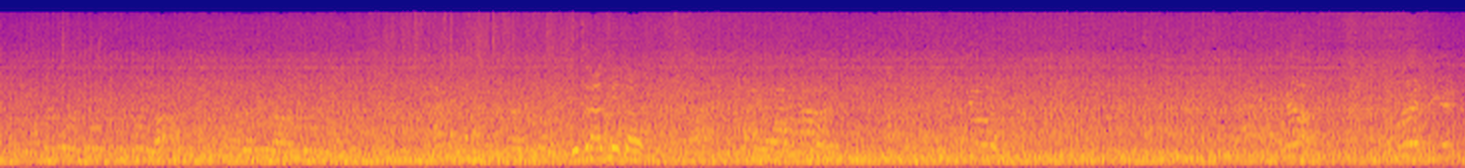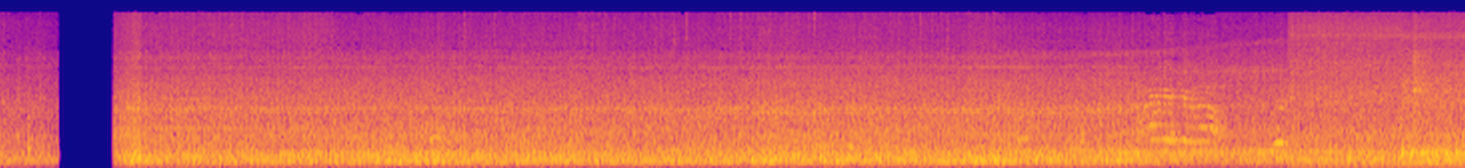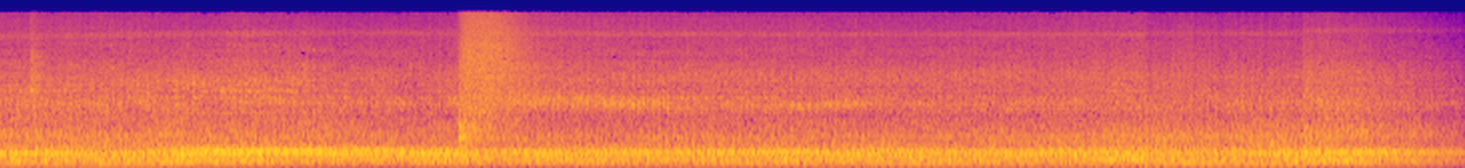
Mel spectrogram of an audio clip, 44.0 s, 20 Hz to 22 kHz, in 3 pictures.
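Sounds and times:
diesel engine running: 0.0 - 15.2, 15.8 - 43.9
short hiss: 33.9 - 34.6.

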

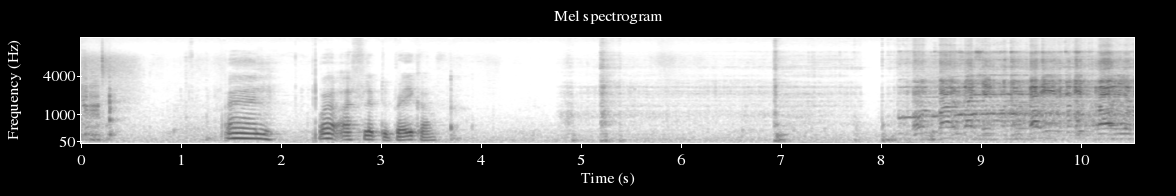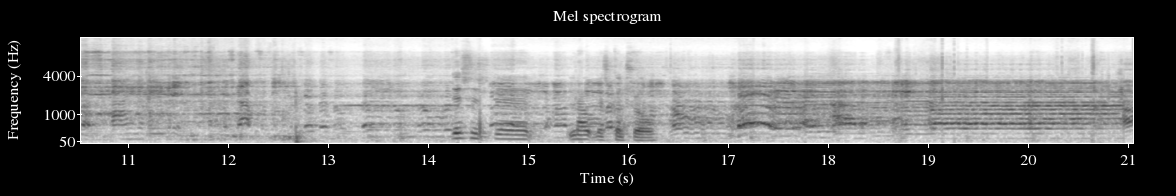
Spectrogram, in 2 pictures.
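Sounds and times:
gramophone music: 8.2 - 21.0.

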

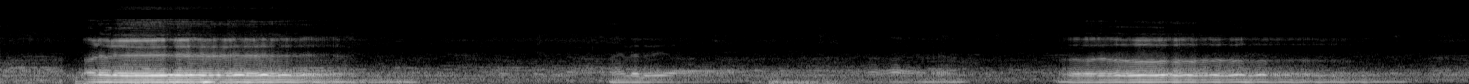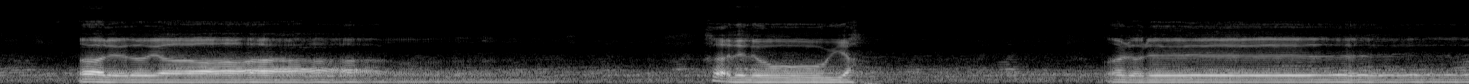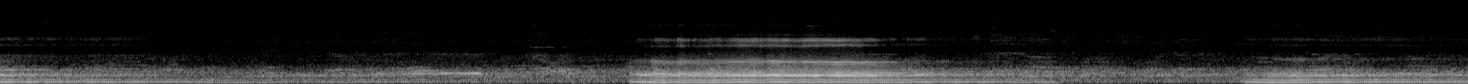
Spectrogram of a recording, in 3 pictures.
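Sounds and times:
man chanting long note: 0.0 - 23.9, 25.7 - 44.0.

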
